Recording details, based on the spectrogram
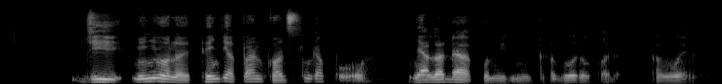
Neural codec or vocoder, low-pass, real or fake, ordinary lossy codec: codec, 32 kHz, 1.9 kbps, SNAC; 14.4 kHz; fake; none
